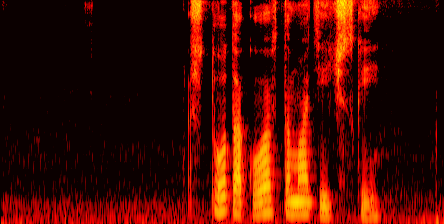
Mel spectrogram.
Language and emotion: Russian, neutral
